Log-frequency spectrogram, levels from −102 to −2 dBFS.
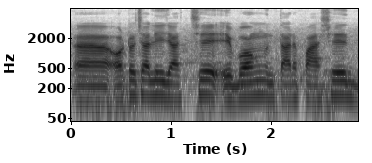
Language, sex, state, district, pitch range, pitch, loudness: Bengali, male, West Bengal, North 24 Parganas, 120-140 Hz, 130 Hz, -16 LUFS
